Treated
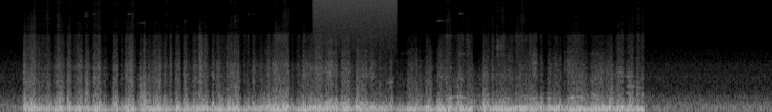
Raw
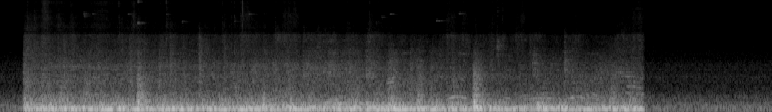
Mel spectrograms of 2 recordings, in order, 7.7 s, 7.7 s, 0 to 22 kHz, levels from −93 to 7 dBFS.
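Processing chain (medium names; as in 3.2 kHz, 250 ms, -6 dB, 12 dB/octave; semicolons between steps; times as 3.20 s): compressor with a negative ratio -31 dBFS, ratio -0.5; 3.12–3.96 s: added noise violet -53 dBFS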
